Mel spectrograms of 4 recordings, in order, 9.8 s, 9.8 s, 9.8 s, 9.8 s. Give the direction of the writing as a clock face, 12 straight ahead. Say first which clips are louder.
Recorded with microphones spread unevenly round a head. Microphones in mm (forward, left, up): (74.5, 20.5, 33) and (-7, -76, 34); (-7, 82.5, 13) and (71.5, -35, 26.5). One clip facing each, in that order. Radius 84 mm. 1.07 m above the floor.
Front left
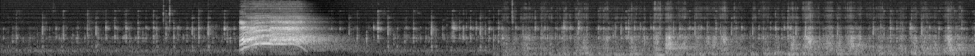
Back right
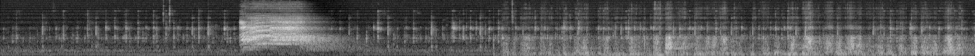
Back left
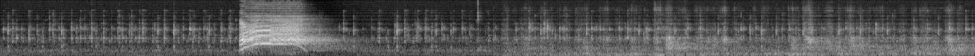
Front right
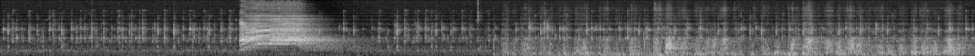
Back right 4 dB, front right 7 dB; 2 o'clock.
